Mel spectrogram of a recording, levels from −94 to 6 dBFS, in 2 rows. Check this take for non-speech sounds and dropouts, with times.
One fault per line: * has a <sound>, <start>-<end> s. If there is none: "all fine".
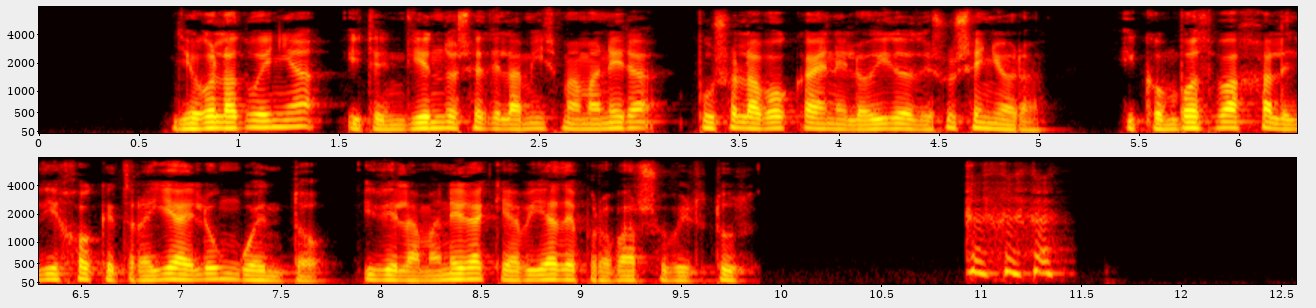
* has a laugh, 10.9-11.5 s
